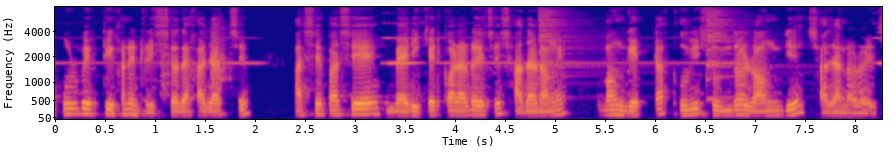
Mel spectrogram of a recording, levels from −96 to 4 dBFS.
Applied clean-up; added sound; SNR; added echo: none; Wind instrument, woodwind instrument + Gong; 17 dB; none.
